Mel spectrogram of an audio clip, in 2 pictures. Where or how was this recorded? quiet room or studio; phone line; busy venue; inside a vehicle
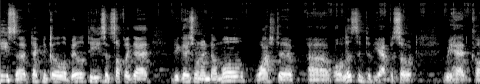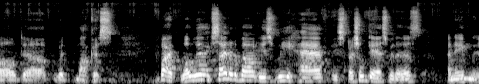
busy venue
